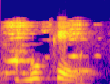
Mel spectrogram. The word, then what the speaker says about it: bouquet: It is pronounced as bouquet. इसको bouquet बोला जाता है, bucket नहीं.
